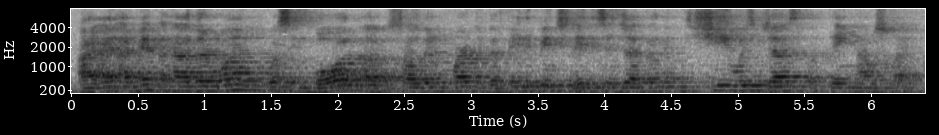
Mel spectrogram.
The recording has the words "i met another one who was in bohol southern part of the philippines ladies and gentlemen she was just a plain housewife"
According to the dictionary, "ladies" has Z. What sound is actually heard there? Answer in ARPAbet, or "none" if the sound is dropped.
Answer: S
